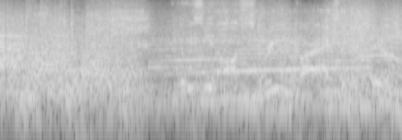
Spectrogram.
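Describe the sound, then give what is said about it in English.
A car crash in a film scene starring Sly, where a car T-bones a cab off screen: a dense, loud roar of engine and crunching noise, followed by whining, squealing tire and motor tones that rise and bend over the noisy din. “He drives up and you hear another the crash.”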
